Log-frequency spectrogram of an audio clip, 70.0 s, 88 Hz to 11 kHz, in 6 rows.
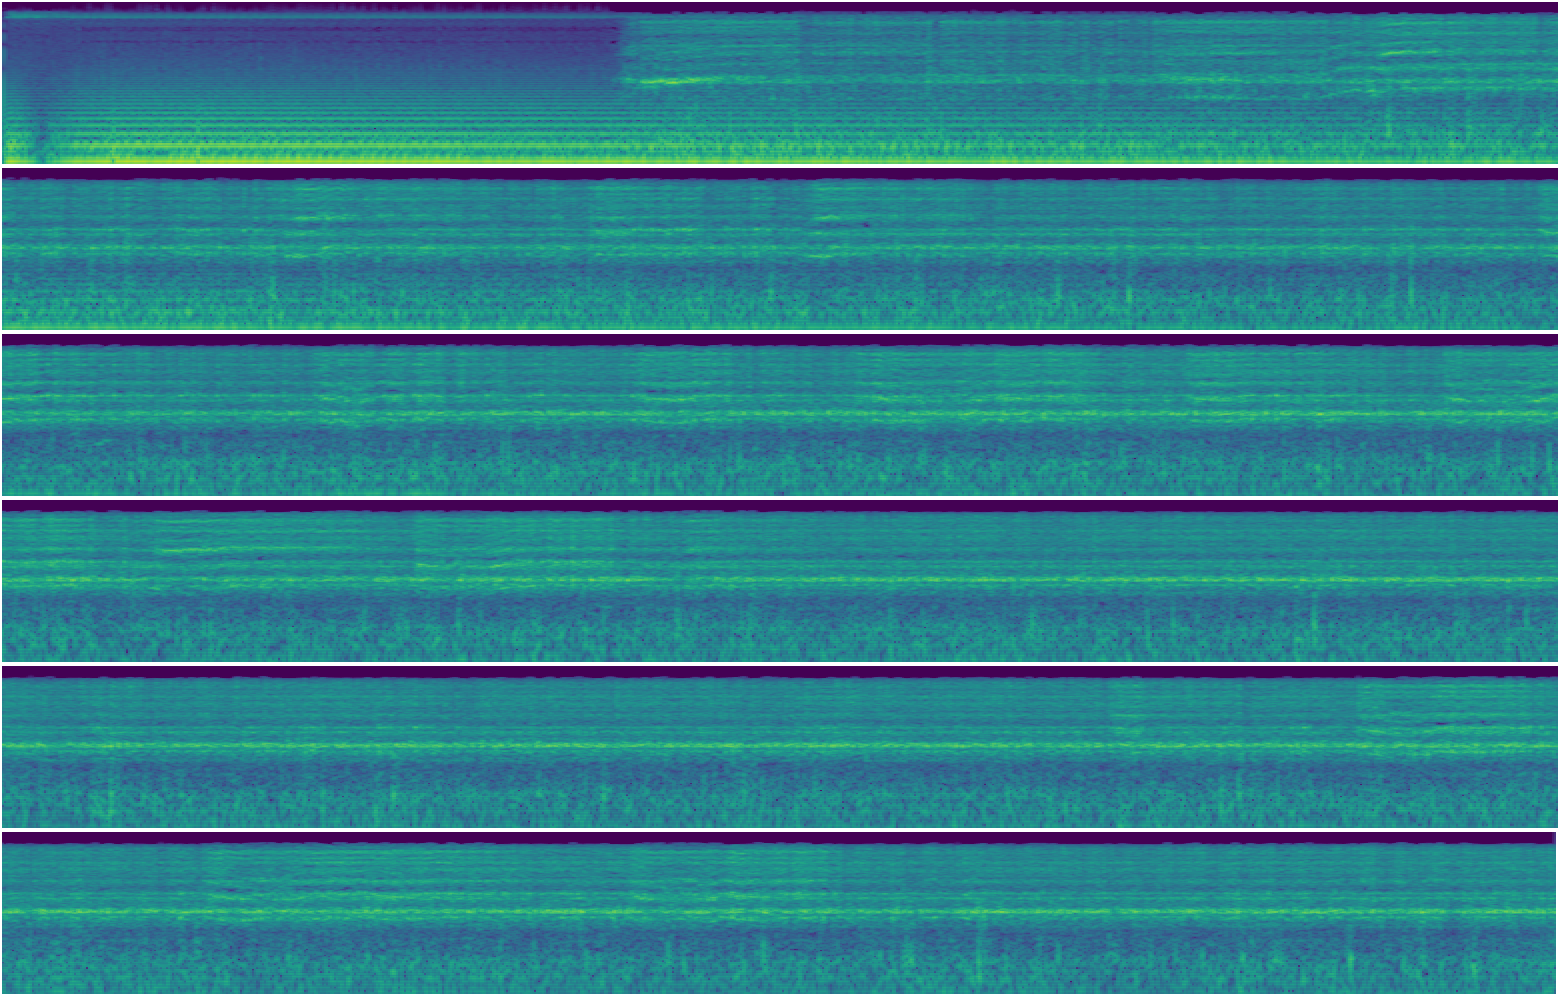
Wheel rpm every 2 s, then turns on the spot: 0, 0, 80, 160, 160, 220, 230, 230, 230, 230, 230, 230, 230, 230, 230, 220, 230, 230, 220, 220, 230, 230, 230, 230, 230, 230, 230, 230, 230, 230, 230, 230, 230, 230, 230.
none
